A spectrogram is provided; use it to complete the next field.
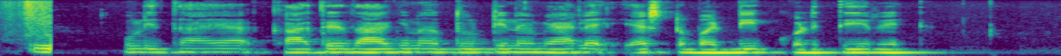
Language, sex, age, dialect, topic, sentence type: Kannada, male, 18-24, Dharwad Kannada, banking, question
